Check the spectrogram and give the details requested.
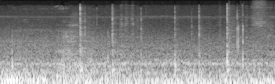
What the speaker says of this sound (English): Let me quickly erase this.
